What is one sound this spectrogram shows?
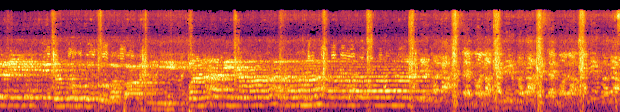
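Many hands beat on chests in a steady rhythm.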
